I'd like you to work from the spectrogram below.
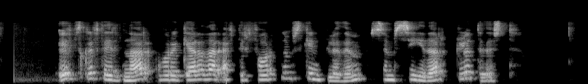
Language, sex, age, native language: Icelandic, female, 40-49, Icelandic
